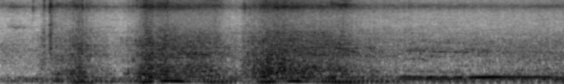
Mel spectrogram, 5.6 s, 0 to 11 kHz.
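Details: Honda Scoopy FI with MIL code 7 (EOT engine oil temperature sensor) after soldering the EOT sensor socket, started by kick: engine catches and revs cleanly through throttle blips with no misses; normal start and rev.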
